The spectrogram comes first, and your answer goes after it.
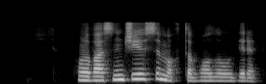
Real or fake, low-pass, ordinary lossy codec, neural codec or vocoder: fake; 7.2 kHz; none; codec, 16 kHz, 0.3 kbps, FocalCodec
